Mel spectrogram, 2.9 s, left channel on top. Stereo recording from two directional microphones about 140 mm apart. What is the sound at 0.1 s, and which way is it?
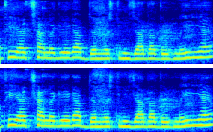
Speech, 15° right (ahead or behind).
